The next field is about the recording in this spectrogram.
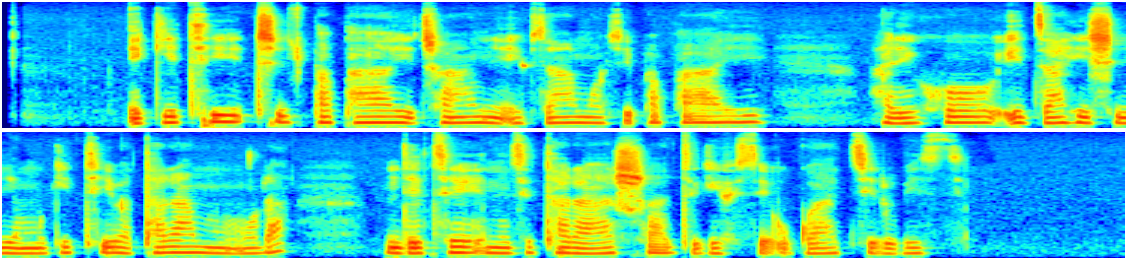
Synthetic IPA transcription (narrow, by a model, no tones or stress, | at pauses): iɡitʰit͡ʃipapʰajit͡ʃaːŋe̞ʔivjaːmovjḭːpapʰaji | haɾiho̞ḭvjaɦiʃiɾje̞muɡitʰiβatʰaɾaːmuɾa | nde̞t͡se̞nizitʰaɾaʃa̰ziɡifi̥se̞̰ʔṵɡwaːt͡siɾuβizi̥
